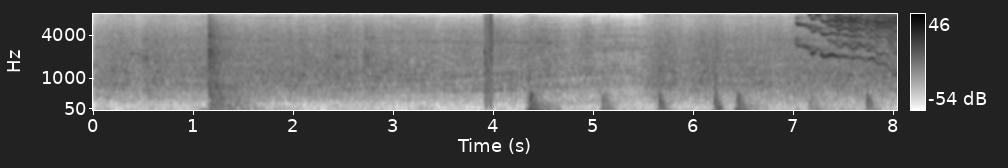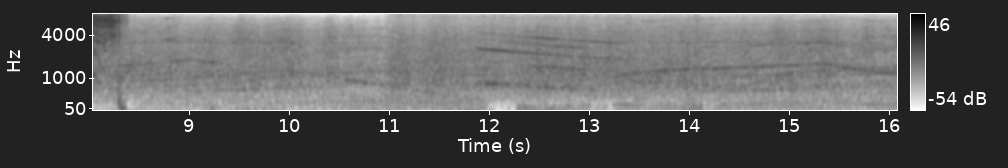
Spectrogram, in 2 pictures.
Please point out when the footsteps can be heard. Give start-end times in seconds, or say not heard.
3.9-9.3.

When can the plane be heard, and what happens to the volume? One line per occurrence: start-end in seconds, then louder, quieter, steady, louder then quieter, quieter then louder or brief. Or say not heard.
0.0-16.0 steady.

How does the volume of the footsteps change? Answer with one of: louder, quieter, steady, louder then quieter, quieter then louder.
quieter.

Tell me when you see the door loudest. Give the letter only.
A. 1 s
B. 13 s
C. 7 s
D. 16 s
C.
